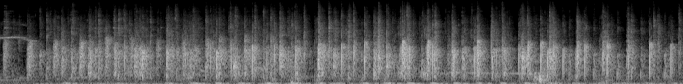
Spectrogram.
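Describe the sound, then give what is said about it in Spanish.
Audience applause at a poetry ensemble performance, a dense, steady wash of many hands clapping that continues loudly throughout. “Un aplauso para ellas, por favor.”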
